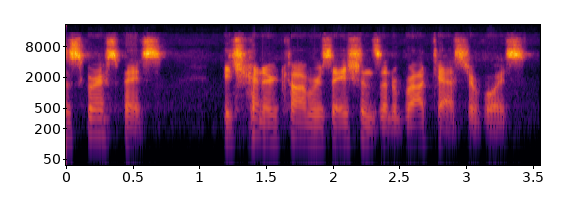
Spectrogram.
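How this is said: It is said in a casual sidekick character voice. "or like a sidekick"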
